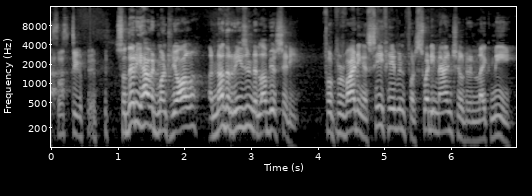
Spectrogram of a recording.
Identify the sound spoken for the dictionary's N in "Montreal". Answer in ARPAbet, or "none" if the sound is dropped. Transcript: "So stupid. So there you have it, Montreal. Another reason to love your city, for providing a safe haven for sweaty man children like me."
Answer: N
